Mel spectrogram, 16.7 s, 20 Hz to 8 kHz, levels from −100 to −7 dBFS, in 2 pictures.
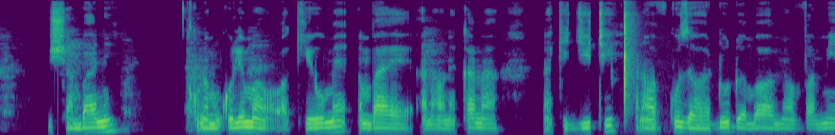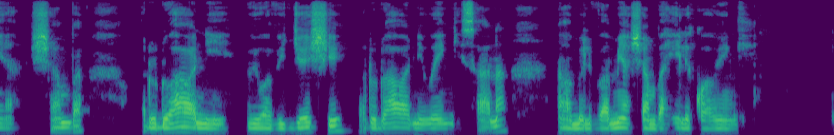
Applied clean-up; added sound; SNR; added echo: none; Finger snapping; 0 dB; none.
